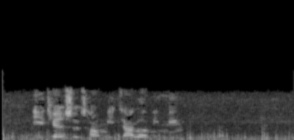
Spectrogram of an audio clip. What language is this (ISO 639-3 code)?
zho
